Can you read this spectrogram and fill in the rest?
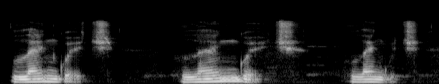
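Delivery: "Language" with the a said as short e, lengwech. Shown as a demonstration. Teacher drilling the word, a as short e. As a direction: say "Language" as leng-gwech, repeated slowly. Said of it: "Esa A decimos E".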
